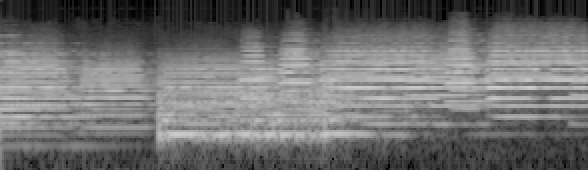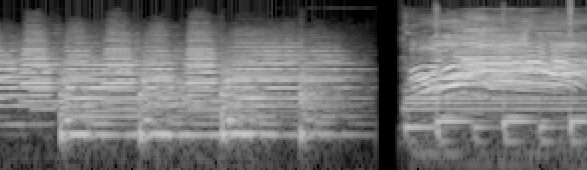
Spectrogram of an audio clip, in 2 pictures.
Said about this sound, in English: These are the voices of young Lutherans in Mexico City, children who are excited to learn more about their Savior, Jesus.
